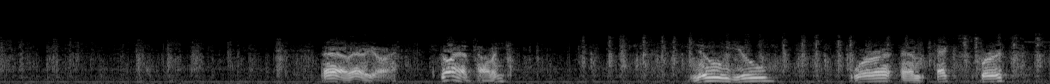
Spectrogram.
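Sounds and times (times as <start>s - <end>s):
low steady hum: 0.0s - 10.4s
speech: 3.2s - 5.2s, 6.9s - 7.8s, 8.5s - 10.2s
paper being rolled into a typewriter: 4.5s - 10.4s.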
